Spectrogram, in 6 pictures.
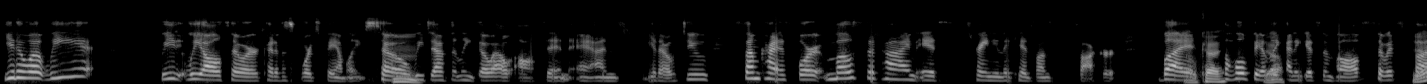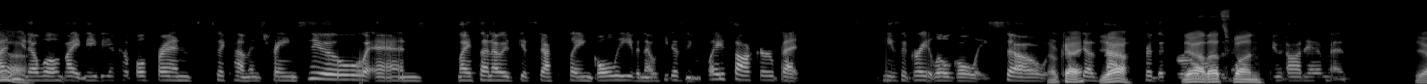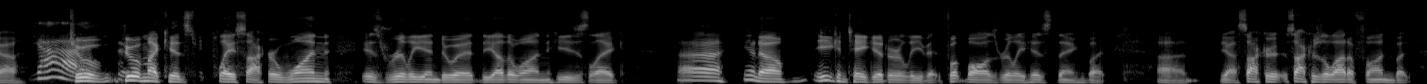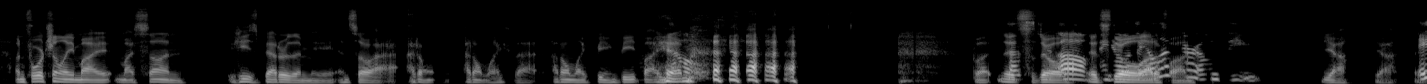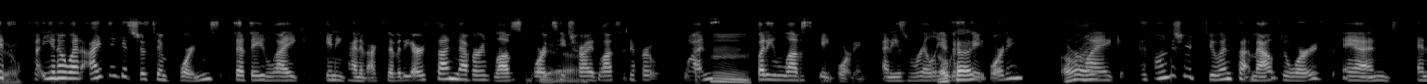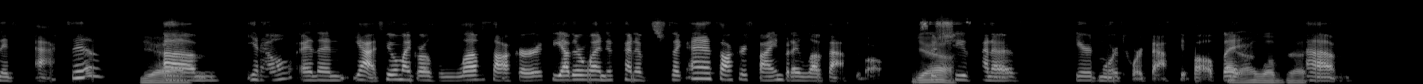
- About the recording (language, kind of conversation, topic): English, unstructured, What is your favorite outdoor activity to do with friends?
- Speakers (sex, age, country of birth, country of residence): female, 40-44, United States, United States; male, 45-49, United States, United States
- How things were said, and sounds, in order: laughing while speaking: "him"; laugh; stressed: "active"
